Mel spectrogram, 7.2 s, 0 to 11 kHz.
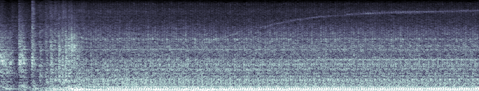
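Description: Caterpillar backhoe loader's turbocharged four-cylinder diesel cold-starting at 15 °F: it catches about a second in and settles into a steady idle. From about three seconds in, a thin turbocharger whistle rises in pitch as the turbo spools up.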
